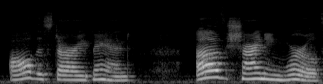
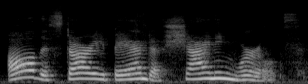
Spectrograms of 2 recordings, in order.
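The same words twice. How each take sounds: First: The phrase is broken up by a pause. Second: The phrase flows without any pause. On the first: The speaker calls it wrong. "notice how I didn't say" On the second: The speaker calls it right. "It's one sentence"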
